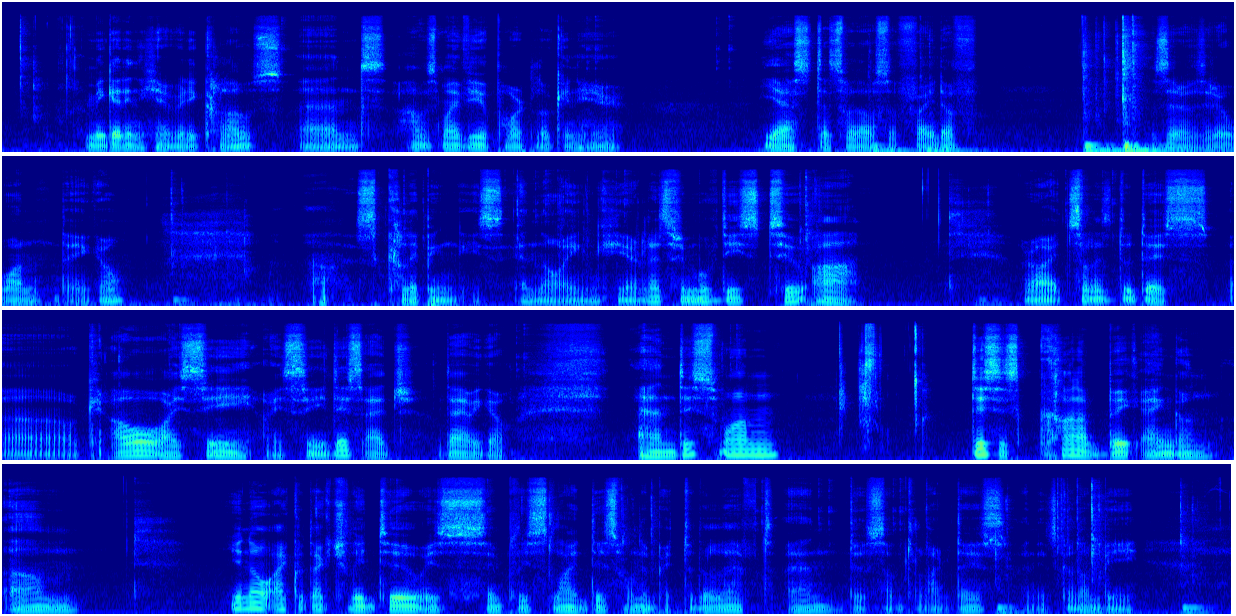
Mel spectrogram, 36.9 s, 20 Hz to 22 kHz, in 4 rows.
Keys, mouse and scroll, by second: 0.2 shift+middle click, 0.6 scroll up 1, 1.0 scroll down 3, 2.0 click, 3.3 click, 4.3 click, 5.3 click, 10.5 n, 11.1 ctrl+middle click, 12.8 click, 13.2 shift+click, 13.5 x, 15.4 ctrl+z, 17.2 Tab, 17.2 click, 17.5 shift+click, 18.2 scroll up 1, 19.2 Tab, 19.2-19.7 scroll up 1, 19.7 click, 20.6 click, 20.9 x, 21.7 scroll down 2, 22.3 click, 23.4-23.7 scroll down 2, 23.8 x, 24.4-25.4 scroll down 1, 25.4-26.0 scroll down 1, 26.1-26.4 scroll down 3, 27.0 scroll up 2, 27.7-29.1 scroll down 4, 29.5 Tab, 30.6 click, 31.3 ctrl+click, 32.3 g, 33.8 click, 34.4 shift+click, 35.3 h, 36.0 ctrl+z, 36.7 j.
